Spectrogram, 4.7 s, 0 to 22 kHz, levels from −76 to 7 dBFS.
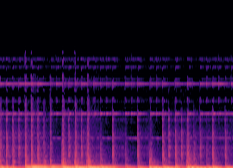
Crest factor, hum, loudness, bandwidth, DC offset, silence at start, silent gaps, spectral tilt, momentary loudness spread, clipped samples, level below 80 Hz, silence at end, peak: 12 dB; none; -17 LUFS; 12 kHz; under 0.1%; 0 s; none; -7 dB/octave; 9 LU; under 0.1%; -16 dBFS; 0 s; -2 dBFS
